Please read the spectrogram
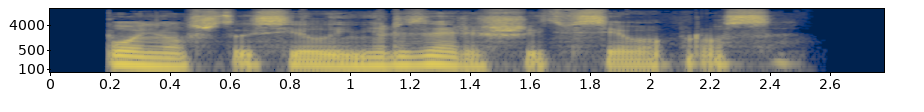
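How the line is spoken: Snorting. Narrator (Russian): фыркнул Дима

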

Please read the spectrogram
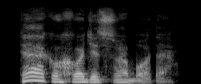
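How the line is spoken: Mutter. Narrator (Russian): пробормотал

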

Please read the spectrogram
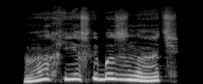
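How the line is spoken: Sighing. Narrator (Russian): вздохнула Фьямма

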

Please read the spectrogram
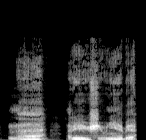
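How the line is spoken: Hoarse old general. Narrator (Russian): ответил сиплым голосом генерал

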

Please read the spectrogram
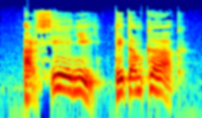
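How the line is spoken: Fearful shout. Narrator (Russian): Закричал он, боясь не увидеть Чино

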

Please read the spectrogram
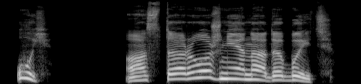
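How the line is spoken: Angry snort, old dwarf. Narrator (Russian): Зло фыркнул пожилой гном

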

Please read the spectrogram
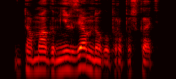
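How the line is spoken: Calm. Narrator (Russian): спокойно сказал он

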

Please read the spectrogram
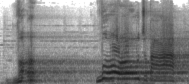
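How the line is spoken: Roaring. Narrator (Vietnamese): Trung hội gầm lên

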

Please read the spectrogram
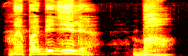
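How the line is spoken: Hoarse wheeze. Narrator (Russian): просипел Огерт

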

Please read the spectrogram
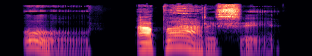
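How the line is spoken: Mumbling. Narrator (Russian): бормочет Доди

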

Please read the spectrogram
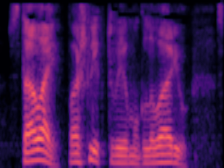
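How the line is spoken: Calm. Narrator (Russian): спокойно ответил Долговец

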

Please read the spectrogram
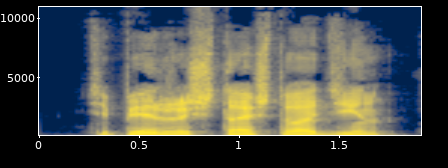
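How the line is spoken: Heavy sigh. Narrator (Russian): тяжело вздохнув, он

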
